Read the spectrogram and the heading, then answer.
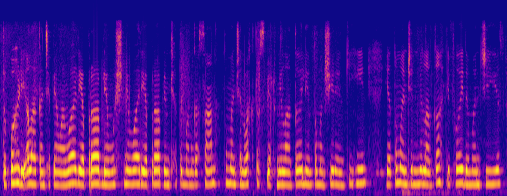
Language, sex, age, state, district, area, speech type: Kashmiri, female, 30-45, Jammu and Kashmir, Budgam, rural, spontaneous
